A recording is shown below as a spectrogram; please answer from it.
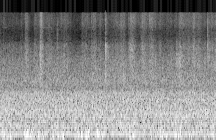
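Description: Plastic wrap rustling and the cabinet of a portable trolley speaker being handled as it is unwrapped, over a steady low hum and room noise.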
